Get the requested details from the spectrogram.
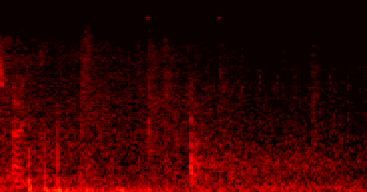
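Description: A shell explodes in the distance with a dull boom.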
